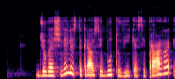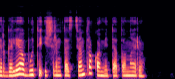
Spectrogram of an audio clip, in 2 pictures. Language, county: Lithuanian, Šiauliai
